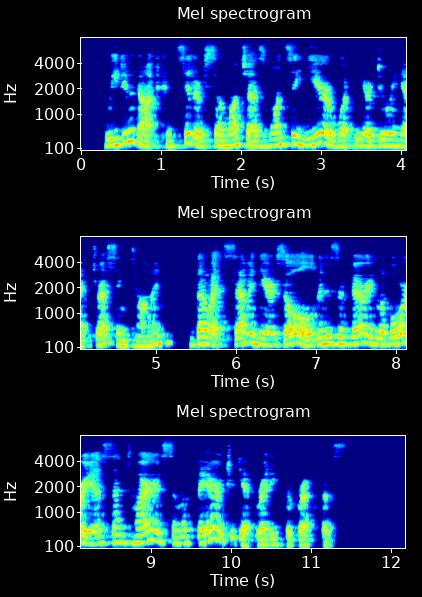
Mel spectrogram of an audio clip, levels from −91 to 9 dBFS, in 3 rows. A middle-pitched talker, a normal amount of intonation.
Yes: medium, 170 Hz; average, 4.3 semitones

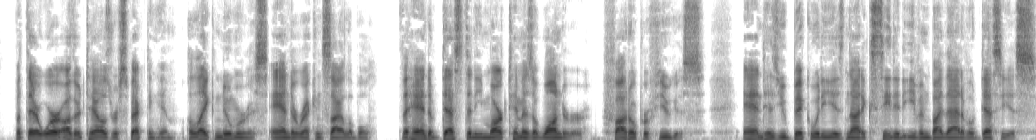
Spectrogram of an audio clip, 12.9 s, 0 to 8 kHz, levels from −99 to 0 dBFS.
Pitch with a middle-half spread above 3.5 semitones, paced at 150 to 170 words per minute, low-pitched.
No: average, 2.8 semitones; average, 155 wpm; low, 100 Hz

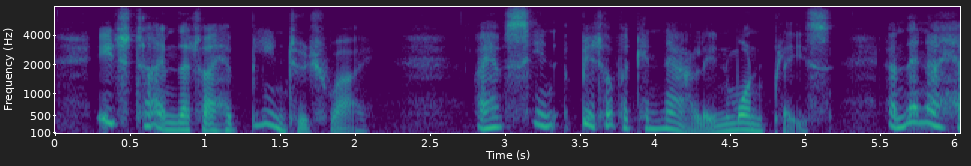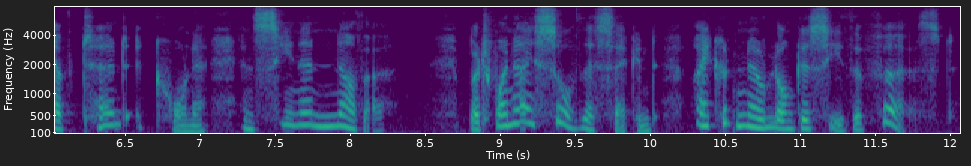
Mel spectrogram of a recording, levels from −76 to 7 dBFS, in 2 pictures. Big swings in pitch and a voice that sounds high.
Yes: wide, 7.5 semitones; high, 230 Hz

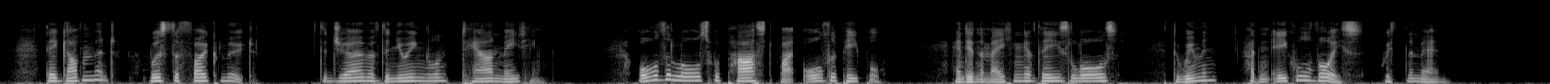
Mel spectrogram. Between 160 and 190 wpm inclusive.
No: average, 145 wpm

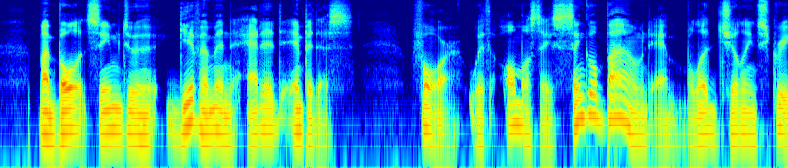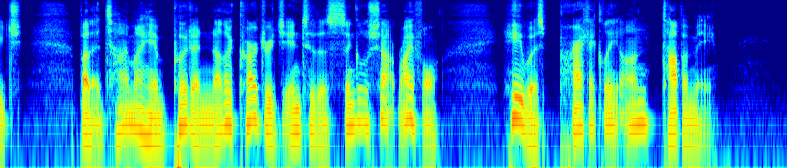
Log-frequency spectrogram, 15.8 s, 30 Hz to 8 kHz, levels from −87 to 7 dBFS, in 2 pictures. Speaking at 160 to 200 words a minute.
No: average, 150 wpm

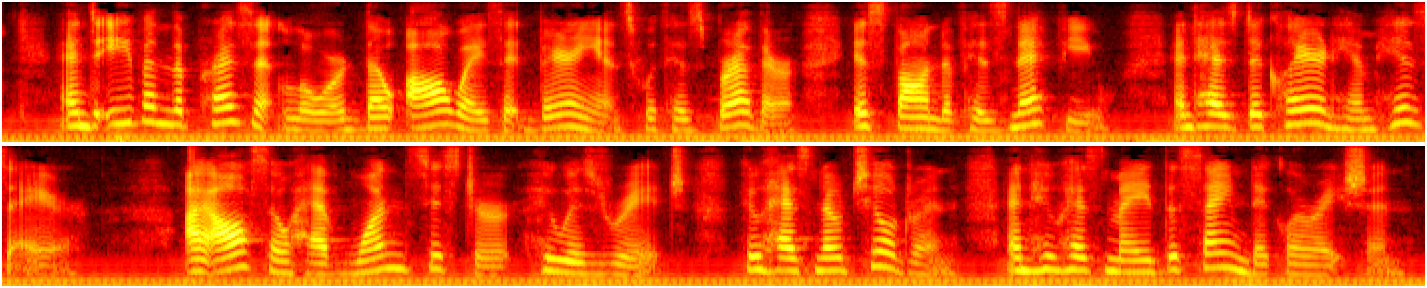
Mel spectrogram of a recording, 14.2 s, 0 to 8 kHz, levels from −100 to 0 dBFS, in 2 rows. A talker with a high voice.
Yes: high, 215 Hz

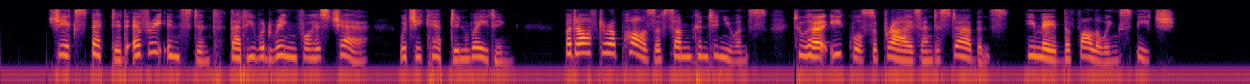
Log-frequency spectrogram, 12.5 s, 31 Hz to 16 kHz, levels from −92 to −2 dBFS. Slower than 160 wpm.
No: average, 165 wpm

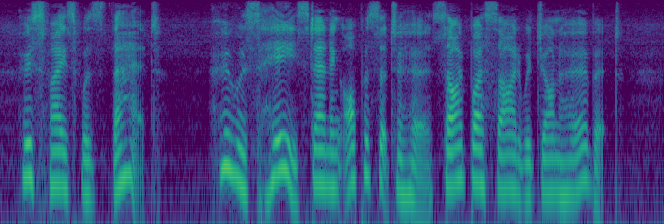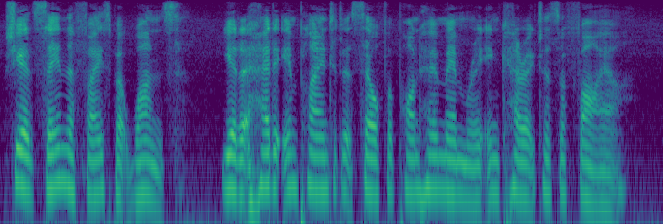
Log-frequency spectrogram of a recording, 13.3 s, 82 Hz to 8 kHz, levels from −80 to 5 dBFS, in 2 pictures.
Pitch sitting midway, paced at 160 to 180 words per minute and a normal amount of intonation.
Yes: medium, 165 Hz; average, 165 wpm; average, 3.4 semitones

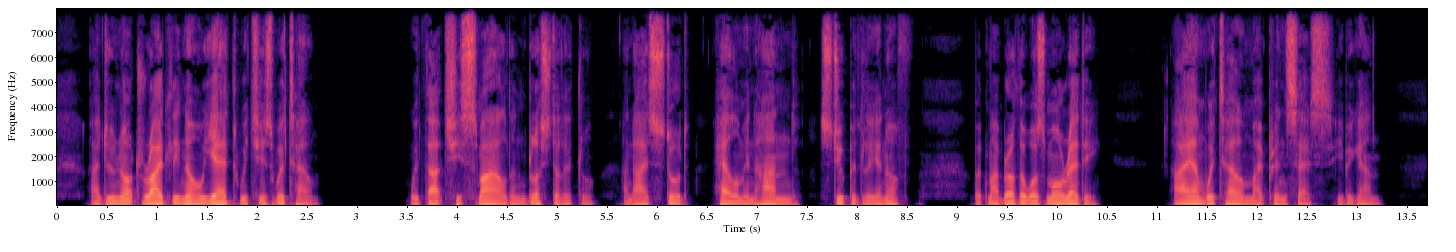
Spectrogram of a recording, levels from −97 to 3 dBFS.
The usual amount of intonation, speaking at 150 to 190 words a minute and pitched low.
Yes: average, 3.5 semitones; average, 170 wpm; low, 110 Hz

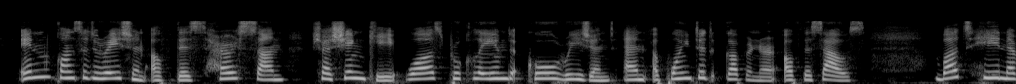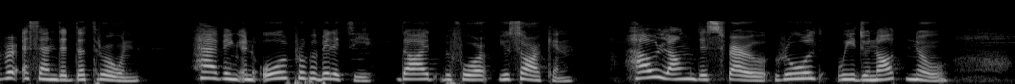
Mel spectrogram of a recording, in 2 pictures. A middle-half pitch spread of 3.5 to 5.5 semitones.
Yes: average, 4.5 semitones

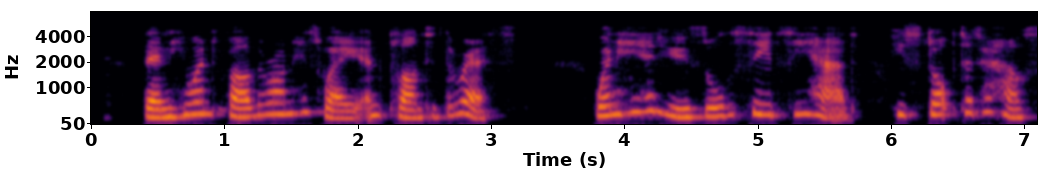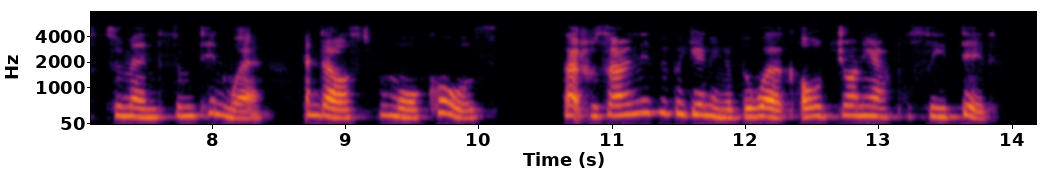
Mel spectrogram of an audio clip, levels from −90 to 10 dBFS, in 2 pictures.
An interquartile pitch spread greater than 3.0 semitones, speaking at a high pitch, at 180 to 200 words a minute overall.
Yes: average, 4.6 semitones; high, 245 Hz; average, 195 wpm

